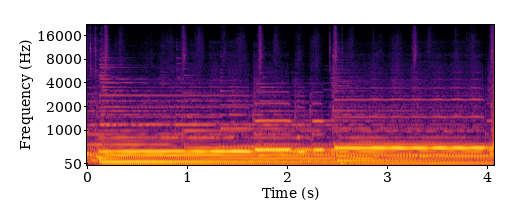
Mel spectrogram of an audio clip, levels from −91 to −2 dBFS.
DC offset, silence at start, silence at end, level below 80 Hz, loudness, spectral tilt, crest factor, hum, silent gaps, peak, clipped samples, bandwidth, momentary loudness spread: under 0.1%; 0 s; 0 s; -30 dBFS; -17 LUFS; -9.5 dB/octave; 10 dB; none; none; -4 dBFS; under 0.1%; 9.6 kHz; 2 LU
